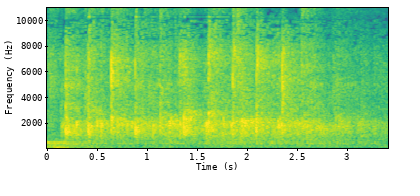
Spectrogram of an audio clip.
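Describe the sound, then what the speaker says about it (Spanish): Audience applause for a school rector at the close of a teachers' conversation forum, a steady dense round of clapping held at an even level from start to finish. "Un aplauso para el rector"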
